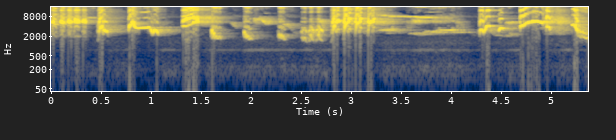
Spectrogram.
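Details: Orange-headed thrush singing, played to prompt a captive bird: a continuous medley of sharp whistles, downward slurs and rapid chattering trills, varied and loud throughout.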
